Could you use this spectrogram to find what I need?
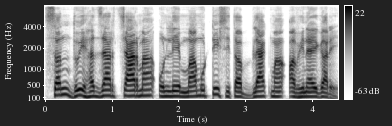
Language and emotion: Nepali, neutral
